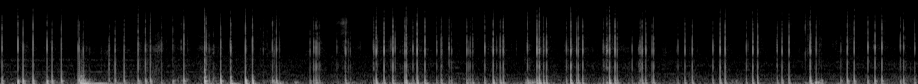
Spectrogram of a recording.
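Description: Fingertips and nails tap and scratch the cover of a thin, glossy paperback children's songbook held in one hand. Dozens of quick, dry taps land in an uneven rhythm, each with a soft low thump and a brief papery click that dies almost instantly. Faint scratchy rustles fill the gaps between them.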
